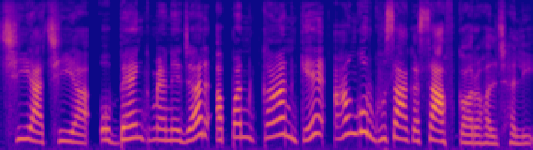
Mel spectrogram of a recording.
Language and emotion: Maithili, disgusted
